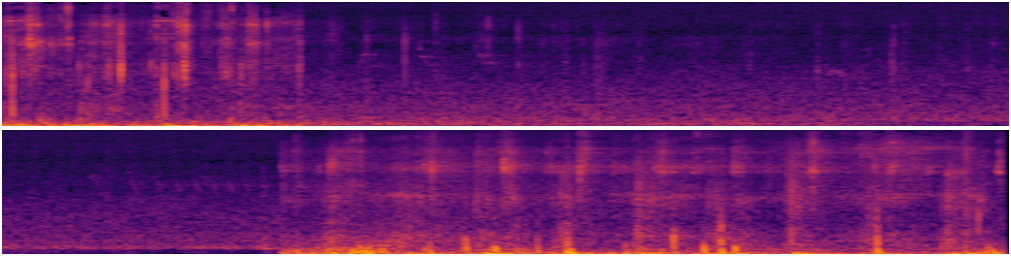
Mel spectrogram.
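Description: A runner's footsteps on a paved trail with a handheld action camera jostling and rumbling as he jogs. About a second and a half in the sound drops to a faint outdoor hush, and the footfalls and handling rumble come back loud about six and a half seconds in.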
